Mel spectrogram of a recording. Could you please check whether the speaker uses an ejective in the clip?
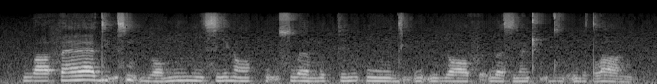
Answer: no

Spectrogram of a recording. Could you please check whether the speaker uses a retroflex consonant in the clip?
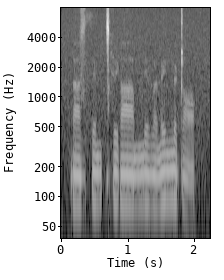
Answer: yes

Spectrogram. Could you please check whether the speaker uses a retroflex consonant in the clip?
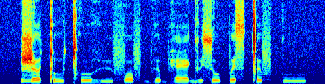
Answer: yes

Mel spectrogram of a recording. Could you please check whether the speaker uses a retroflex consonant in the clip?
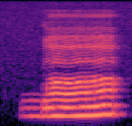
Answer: no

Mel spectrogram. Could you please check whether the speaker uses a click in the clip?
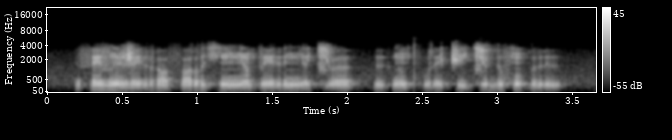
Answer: no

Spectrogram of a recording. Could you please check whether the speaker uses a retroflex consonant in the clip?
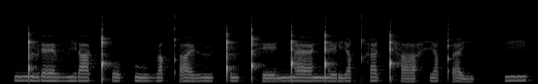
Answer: no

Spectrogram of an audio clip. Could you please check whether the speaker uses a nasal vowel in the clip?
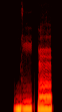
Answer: yes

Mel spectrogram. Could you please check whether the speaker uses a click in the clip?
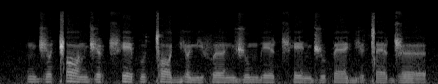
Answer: yes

